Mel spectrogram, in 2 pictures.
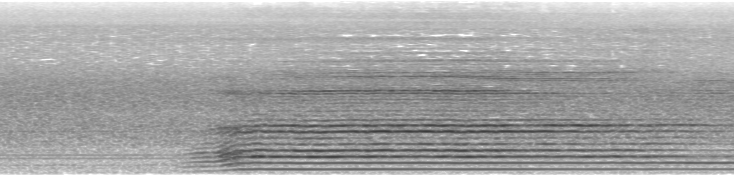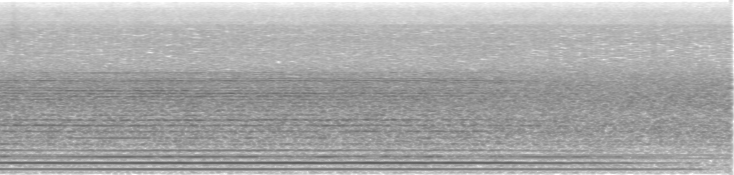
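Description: A man chanting one long Om on a single steady low pitch. It begins about two seconds in, the open vowel closing into a hum around the middle, and fades out near the end.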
